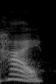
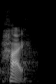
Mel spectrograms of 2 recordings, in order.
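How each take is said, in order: First: The greeting sounds polite and friendly. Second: The greeting sounds curt and hostile. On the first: It invites a harmless, courteous exchange. The speaker calls it wrong. "you decide to be polite" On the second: It tells the other person to back off. The speaker calls it right. "the way you would say F U C K off to someone"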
